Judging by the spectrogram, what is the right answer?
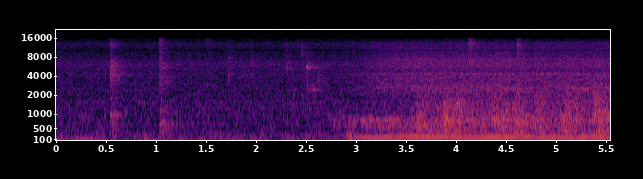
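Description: A few light clinks at the kitchen sink, then from about three seconds in a steady rush of tap water running into the sink, with a low steady hum under it.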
